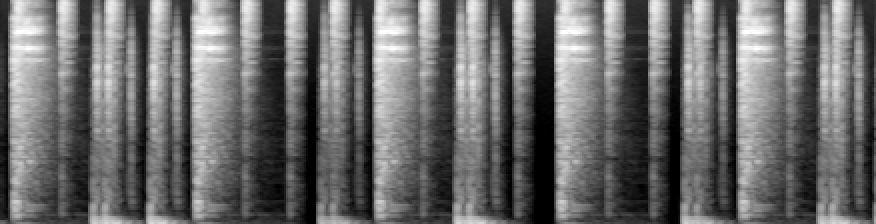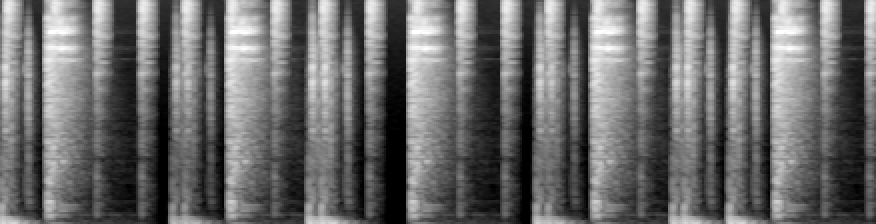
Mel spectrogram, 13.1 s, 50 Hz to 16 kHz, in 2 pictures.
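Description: Ensoniq ASR-X sampler's sequencer playing back a boom-bap drum pattern of kick, snare and hi-hat at 88 beats per minute, quantized, with no swing, in a steady repeating loop.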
